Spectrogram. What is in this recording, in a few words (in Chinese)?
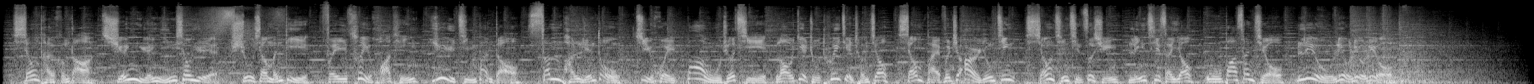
房产广告配音; 房产广告配音恒大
